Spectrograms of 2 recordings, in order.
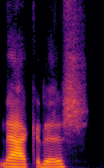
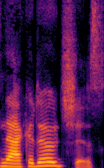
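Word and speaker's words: Natchitoches: And I know some people are like, "You're saying it wrong. It's not Nacadesh. It's Nacadocious." No, Nacades is in Louisiana.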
